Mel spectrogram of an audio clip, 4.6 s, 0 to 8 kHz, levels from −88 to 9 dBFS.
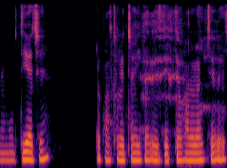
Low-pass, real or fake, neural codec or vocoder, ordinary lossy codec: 7.2 kHz; fake; codec, 24 kHz, 3.1 kbps, DualCodec; none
